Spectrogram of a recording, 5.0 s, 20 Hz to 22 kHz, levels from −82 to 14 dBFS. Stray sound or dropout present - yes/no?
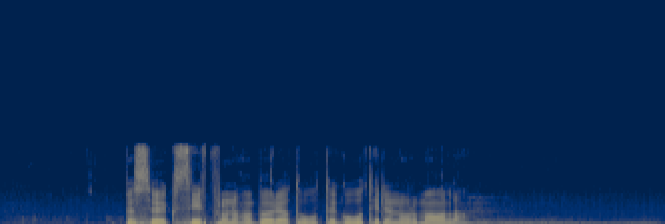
yes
